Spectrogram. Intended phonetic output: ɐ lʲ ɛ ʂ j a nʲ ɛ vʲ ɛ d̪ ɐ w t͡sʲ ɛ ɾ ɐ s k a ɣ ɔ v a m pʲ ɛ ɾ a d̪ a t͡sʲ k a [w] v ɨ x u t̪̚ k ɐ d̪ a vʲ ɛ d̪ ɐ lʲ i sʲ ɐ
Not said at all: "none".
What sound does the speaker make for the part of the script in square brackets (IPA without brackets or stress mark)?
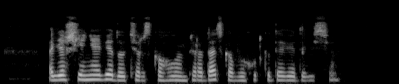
b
